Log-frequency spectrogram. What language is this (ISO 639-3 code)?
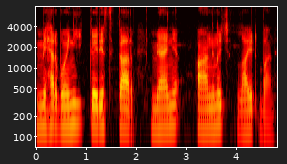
kas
